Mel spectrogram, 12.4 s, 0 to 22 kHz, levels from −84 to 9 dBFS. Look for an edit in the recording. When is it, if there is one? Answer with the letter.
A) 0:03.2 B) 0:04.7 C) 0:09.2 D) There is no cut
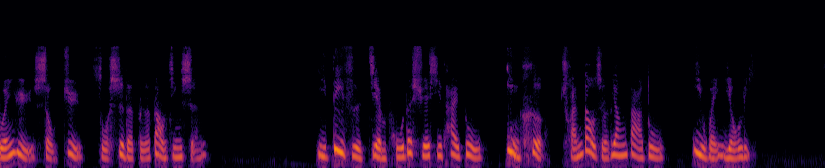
C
